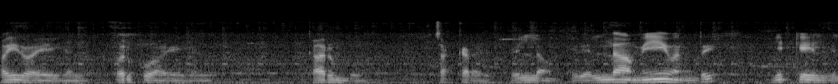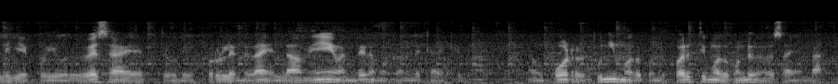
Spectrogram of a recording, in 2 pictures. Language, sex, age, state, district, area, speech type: Tamil, male, 60+, Tamil Nadu, Tiruvarur, rural, spontaneous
